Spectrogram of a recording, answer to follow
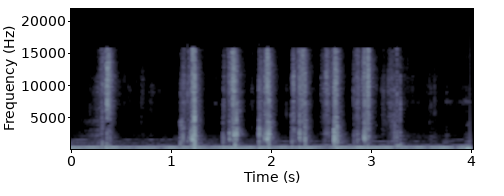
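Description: A tarot deck being shuffled by hand: a dozen or so quick, soft card strokes, most of them coming after the first second, over calm background music with long held tones.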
